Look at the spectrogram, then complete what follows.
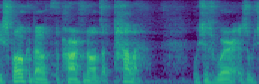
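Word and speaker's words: Tallaght: in ireland and they were all buried in tala and which was mispronounced by the earth the americans as talaq because it's spelled t-a-l-l-a-g-h-t and they large and i i lived in tallah and uh for a while and this literally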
